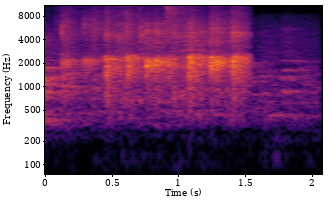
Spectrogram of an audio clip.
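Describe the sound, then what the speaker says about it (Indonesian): A small class claps for their male teacher during a peer-teaching lesson, a short burst of close, brisk hand claps with a quick rhythm that stops abruptly, leaving a quiet room. "Beri tepuk tangan untuk Bapak"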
